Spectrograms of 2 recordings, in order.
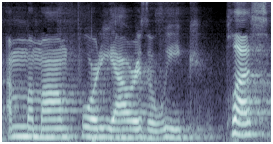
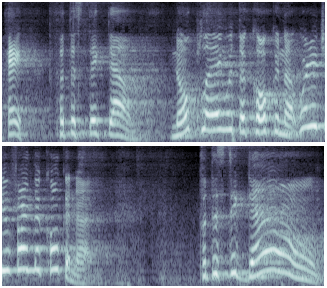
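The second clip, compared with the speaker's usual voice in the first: raised, higher scolding calls; stern playground teacher; 8 semitones higher, 3 dB louder than usual. Retold or imitated. Recess teacher calling out to kids, raised scolding voice. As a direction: call out to the kids like a strict recess monitor.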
